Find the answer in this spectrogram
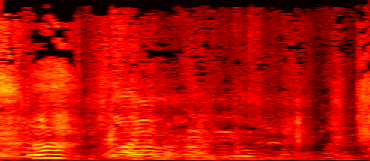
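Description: Several people talking at once, casual overlapping chatter.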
